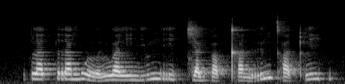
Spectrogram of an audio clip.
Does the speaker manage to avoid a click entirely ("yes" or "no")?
yes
